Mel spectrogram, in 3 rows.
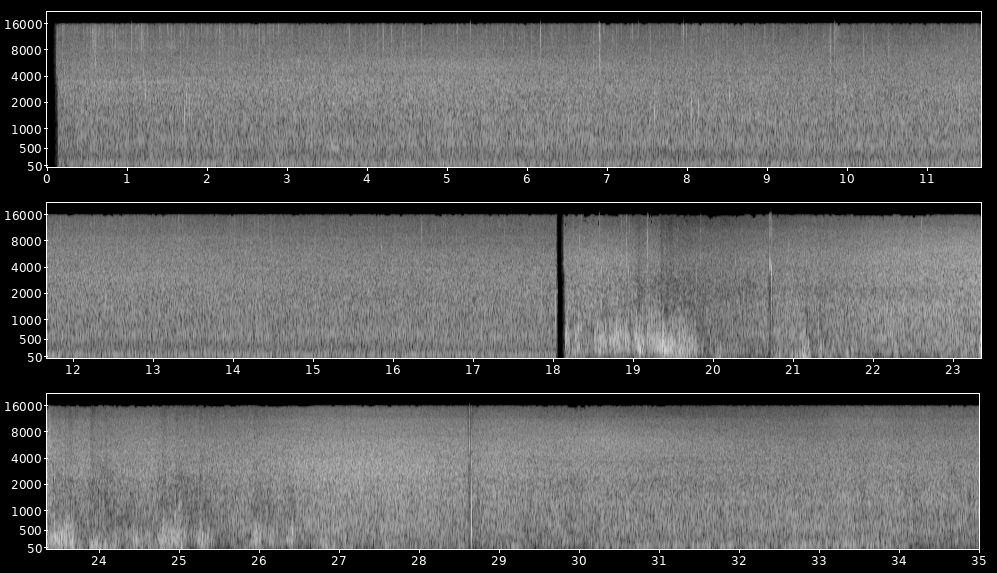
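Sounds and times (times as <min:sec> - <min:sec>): raindrops ticking nearby: 0:00.1 - 0:12.6, 0:20.5 - 0:21.4, 0:28.6 - 0:28.8
steady rain hiss: 0:00.1 - 0:35.0.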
